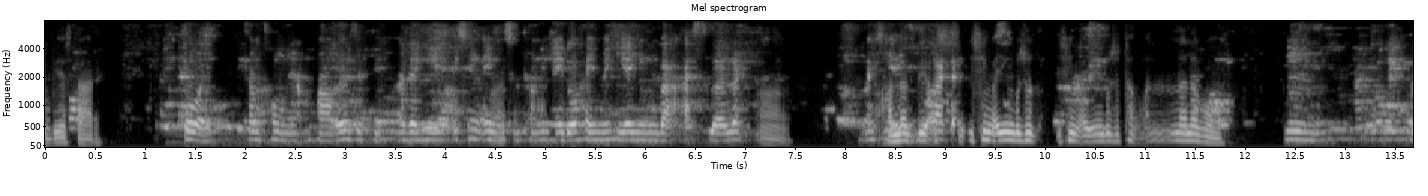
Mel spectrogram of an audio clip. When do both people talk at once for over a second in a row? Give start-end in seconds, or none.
8.2-9.6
